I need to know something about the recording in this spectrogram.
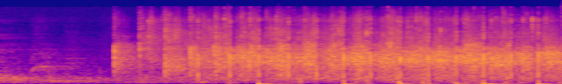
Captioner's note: audience clapping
